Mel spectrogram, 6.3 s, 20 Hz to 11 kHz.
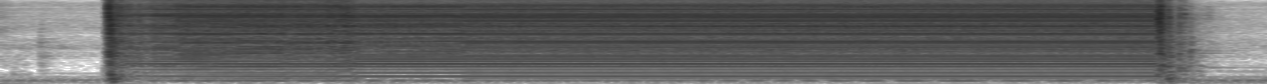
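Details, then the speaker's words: Cutler Hammer CN35NN3 contactor, customer complaint of noise: loud steady buzzing hum with harsh rattling chatter from switch-on until switch-off; contactor chattering, cause not yet found. "you can hear this contactor you hear the noise it's making how noisy it is a lot of lots of chatter to it"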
